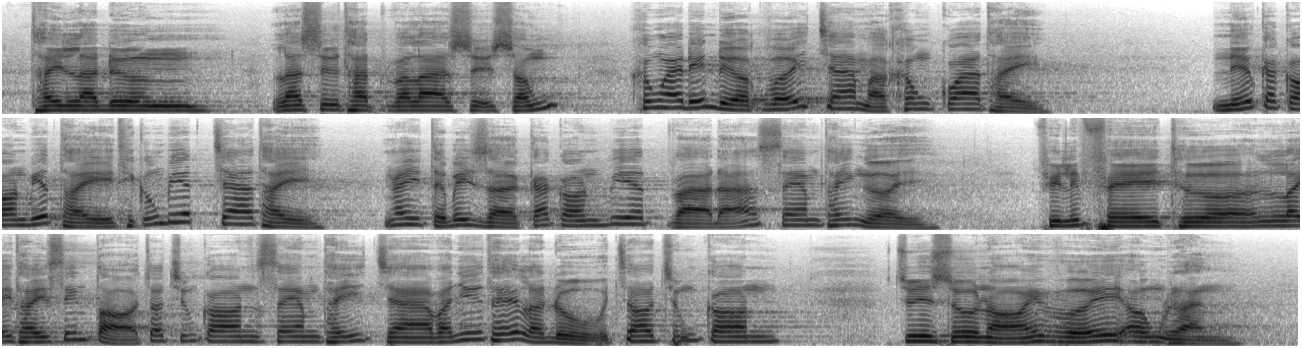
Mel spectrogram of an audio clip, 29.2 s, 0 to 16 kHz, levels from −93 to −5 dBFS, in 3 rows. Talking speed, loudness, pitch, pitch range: 140 wpm, -17 LUFS, 155 Hz, 135-175 Hz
